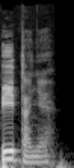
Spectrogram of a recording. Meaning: question
- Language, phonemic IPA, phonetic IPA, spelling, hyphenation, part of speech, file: Serbo-Croatian, /pǐːtaːɲe/, [pǐːt̪äːɲ̟e̞], pitanje, pi‧ta‧nje, noun, Hr-pitanje.ogg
